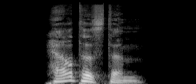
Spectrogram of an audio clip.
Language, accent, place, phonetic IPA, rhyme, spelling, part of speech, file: German, Germany, Berlin, [ˈhɛʁtəstəm], -ɛʁtəstəm, härtestem, adjective, De-härtestem.ogg
- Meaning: strong dative masculine/neuter singular superlative degree of hart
